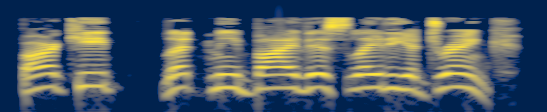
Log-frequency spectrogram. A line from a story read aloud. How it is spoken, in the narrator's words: shouted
